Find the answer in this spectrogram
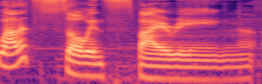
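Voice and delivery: slow, ironic, sarcastic, mocking admiration. Showing how they would have delivered these lines, sarcastic. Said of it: "I would have been sarcastic either way. I'm like".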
